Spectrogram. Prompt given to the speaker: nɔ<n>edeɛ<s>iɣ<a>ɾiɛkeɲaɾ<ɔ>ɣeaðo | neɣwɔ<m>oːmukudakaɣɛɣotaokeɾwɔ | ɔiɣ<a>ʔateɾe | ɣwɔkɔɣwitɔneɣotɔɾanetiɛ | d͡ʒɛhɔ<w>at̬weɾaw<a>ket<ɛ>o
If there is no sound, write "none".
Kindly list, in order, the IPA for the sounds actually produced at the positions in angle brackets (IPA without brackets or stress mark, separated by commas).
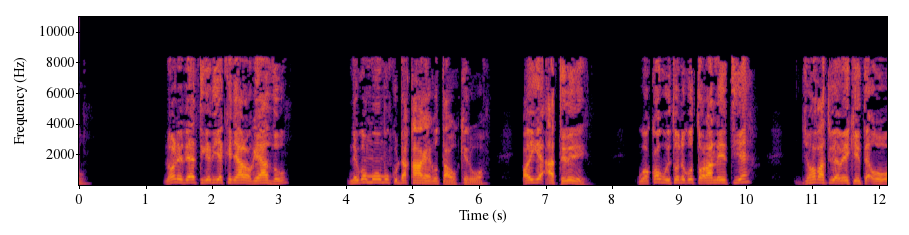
n, t, e, ɔ, m, ɛ, v, e, ɛ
